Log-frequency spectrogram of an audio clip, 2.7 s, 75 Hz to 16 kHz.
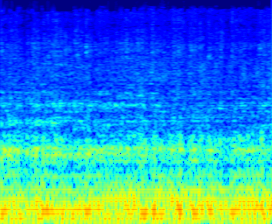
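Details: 1988 Nissan 300ZX Z31 project car, first start since summer 2017, idling, heard from outside: deep low exhaust note that lopes and wavers unevenly; rough idle.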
